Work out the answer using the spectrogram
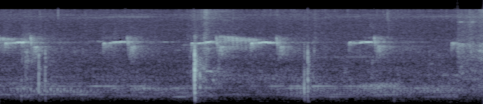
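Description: A bird calling over and over, a short high note that drops away at the end, repeating roughly once a second. Two sharp knocks of stone set against stone break in, the louder about two and a half seconds in.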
